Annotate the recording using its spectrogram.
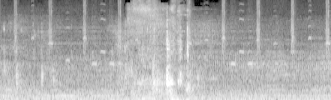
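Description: Spinning rod cast of a live bait: a short hiss of line running off the reel about two seconds in, ending in a small splash as the bait lands. Faint, evenly spaced ticks run underneath.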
